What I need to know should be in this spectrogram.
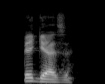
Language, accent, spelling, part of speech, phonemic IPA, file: French, France, Pégase, proper noun, /pe.ɡaz/, LL-Q150 (fra)-Pégase.wav
- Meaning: 1. Pegasus (mythical winged horse) 2. Pegasus (constellation)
